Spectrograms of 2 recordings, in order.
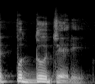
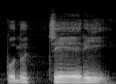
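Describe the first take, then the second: First: Puducherry with a doubled d and a single ch, puddu-cheri; wrong Puducherry. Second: Slow Puducherry with a clearly doubled ch. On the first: Teacher mimicking the common wrong Puducherry. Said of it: "The ch becomes single, but the the becomes double, which is wrong". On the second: Teacher slowly modelling the doubling in Puducherry. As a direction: stretch out Puducherry and hold the doubled ch. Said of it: "there is a doubling that happens". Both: Shown as a demonstration.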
